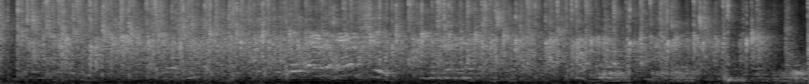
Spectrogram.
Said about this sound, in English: So, Shannon Phillips, MLA for Lethbridge West, a big round of applause.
